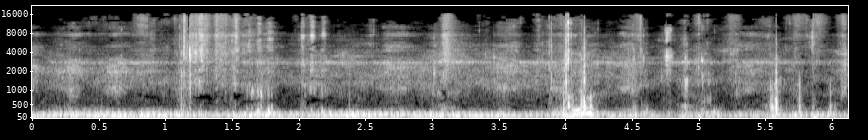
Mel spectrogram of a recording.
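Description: Macaques feeding on mangoes: a short rising call about four seconds in, a fainter one earlier, and scattered small clicks of handling and biting the fruit, over a steady low rumble.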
